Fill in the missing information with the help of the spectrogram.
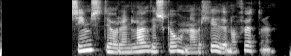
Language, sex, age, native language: Icelandic, female, 18-19, Icelandic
